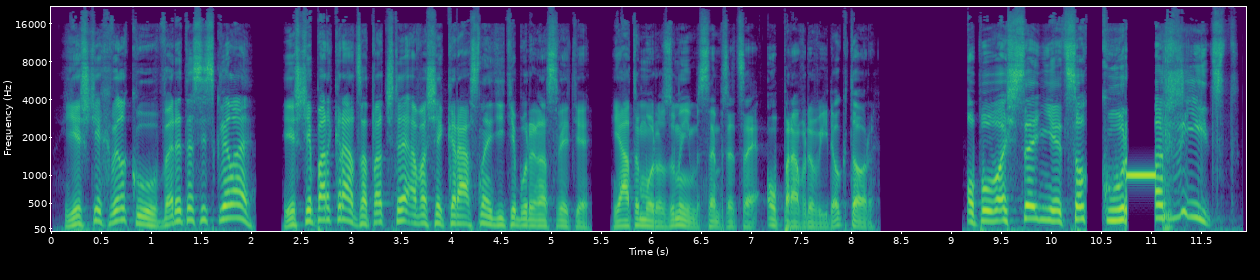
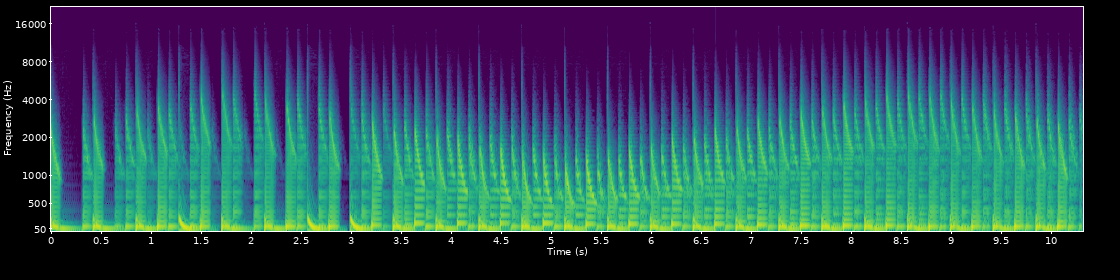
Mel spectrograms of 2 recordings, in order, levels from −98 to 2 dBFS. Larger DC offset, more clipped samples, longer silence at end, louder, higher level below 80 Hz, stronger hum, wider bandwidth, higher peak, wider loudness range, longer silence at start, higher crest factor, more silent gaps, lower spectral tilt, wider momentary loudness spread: second, under 0.1% vs 0.7%; neither; about the same, 0.1 s vs 0 s; second, -20 LUFS vs -15 LUFS; second, -42 dBFS vs -18 dBFS; neither; first, over 20 kHz vs 6 kHz; about the same, -2 dBFS vs 0 dBFS; first, 6 LU vs 1 LU; first, 0.15 s vs 0 s; first, 18 dB vs 12 dB; first, 2.06-2.31 s, 5.42-5.60 s, 8.30-9.12 s, 10.37-10.51 s vs none; second, -4.5 dB/octave vs -8 dB/octave; first, 10 LU vs 3 LU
